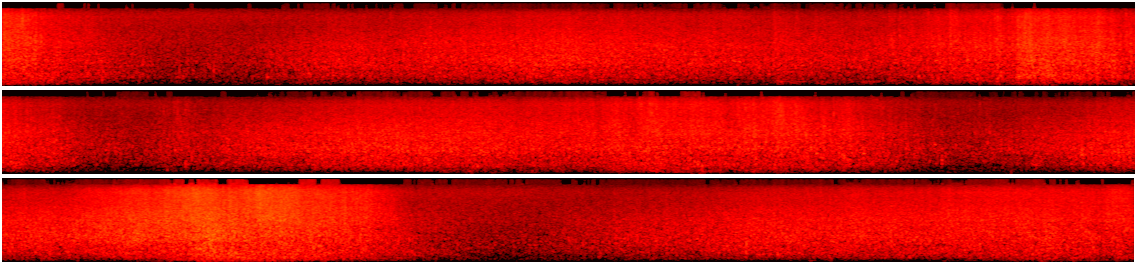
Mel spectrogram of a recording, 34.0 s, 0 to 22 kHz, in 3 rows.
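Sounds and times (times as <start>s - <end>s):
ocean waves breaking: 13.0s - 27.0s.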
